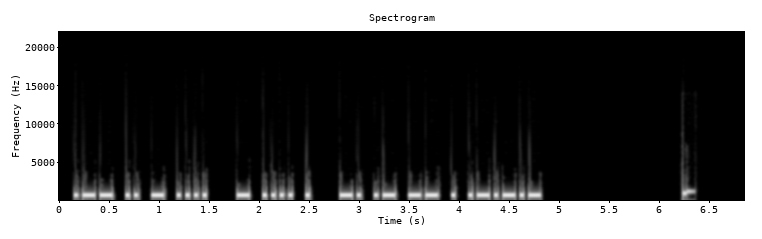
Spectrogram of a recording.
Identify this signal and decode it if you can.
Morse code, heard as a keyed tone, about 28 wpm, 700 Hz. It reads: WITH THE NAME.
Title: Sentences from Top 1100 Words 28wpm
